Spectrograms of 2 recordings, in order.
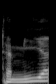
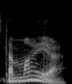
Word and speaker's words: Tamiya: It's not Tamiya, it's Tamaya.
